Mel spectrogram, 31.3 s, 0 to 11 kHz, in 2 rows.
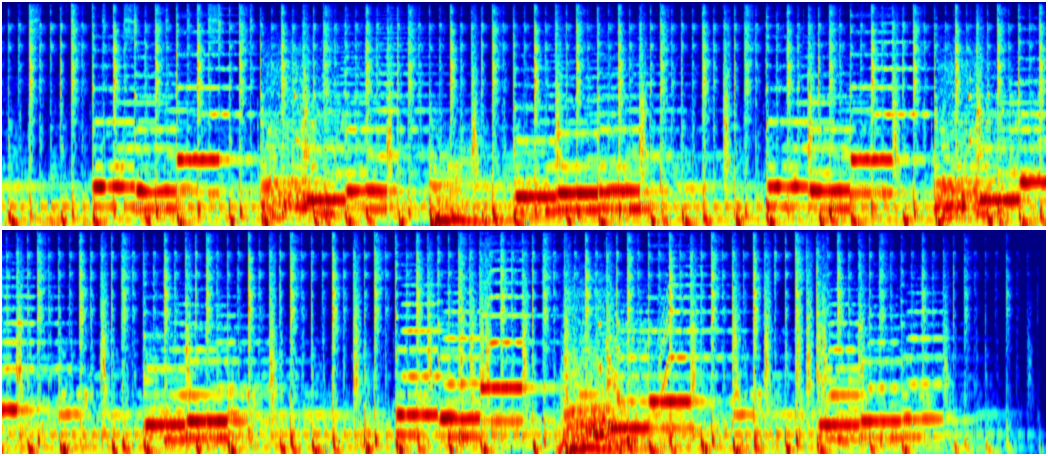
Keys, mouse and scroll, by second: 6.6-9.4 drag, 10.3-12.5 typing, 12.0 click, 19.1-19.9 typing, 19.4-25.8 drag, 25.7-26.9 typing.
